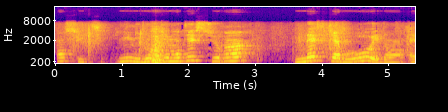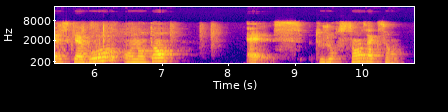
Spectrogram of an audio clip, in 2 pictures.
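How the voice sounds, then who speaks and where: A woman's voice: medium pitch, slow, background noise. A woman teacher giving a reading lesson to young children, patiently spelling out letters and sounds. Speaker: primary school teacher. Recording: roomy, slightly dull sound.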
